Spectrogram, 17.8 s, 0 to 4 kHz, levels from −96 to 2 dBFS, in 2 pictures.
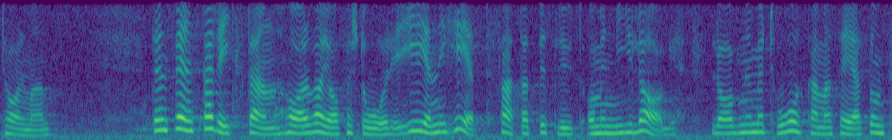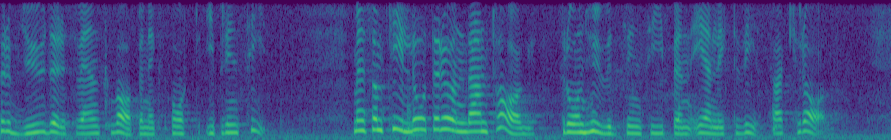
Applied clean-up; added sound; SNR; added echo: none; none; none; none.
